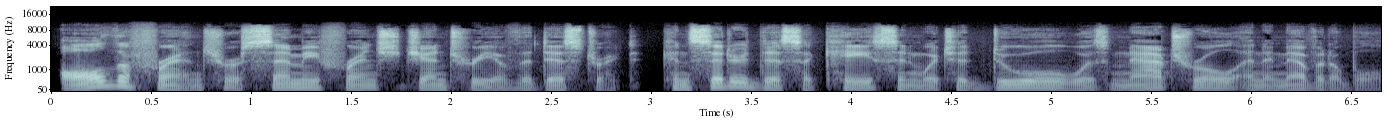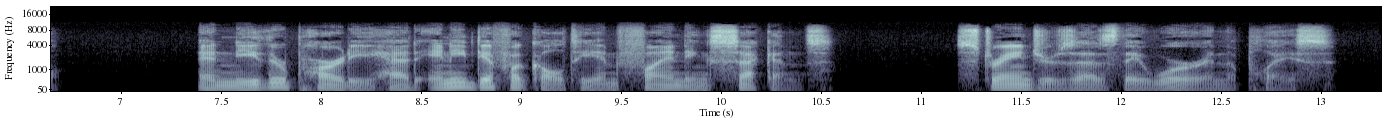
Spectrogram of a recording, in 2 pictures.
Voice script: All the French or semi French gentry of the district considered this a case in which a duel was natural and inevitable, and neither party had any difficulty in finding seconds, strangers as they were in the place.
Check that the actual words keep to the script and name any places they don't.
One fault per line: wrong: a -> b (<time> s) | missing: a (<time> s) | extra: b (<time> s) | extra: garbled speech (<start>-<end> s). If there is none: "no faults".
no faults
